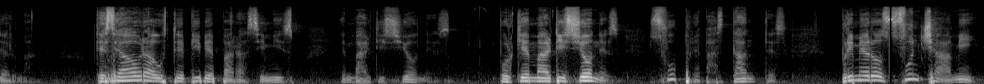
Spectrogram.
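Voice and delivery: ordinary talk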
